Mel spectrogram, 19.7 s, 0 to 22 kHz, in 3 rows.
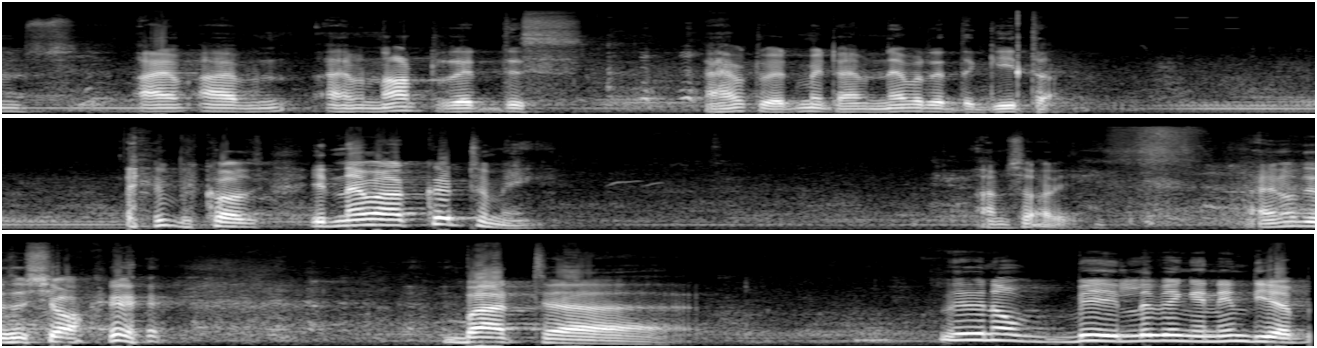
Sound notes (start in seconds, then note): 7.2 laughs; 12.1 few Laugh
